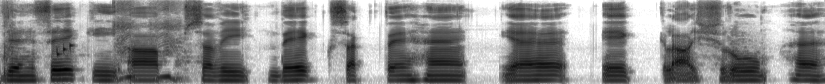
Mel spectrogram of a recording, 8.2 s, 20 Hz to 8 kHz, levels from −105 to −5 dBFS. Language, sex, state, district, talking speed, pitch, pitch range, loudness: Hindi, male, Madhya Pradesh, Bhopal, 80 wpm, 120 Hz, 115-125 Hz, -17 LUFS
